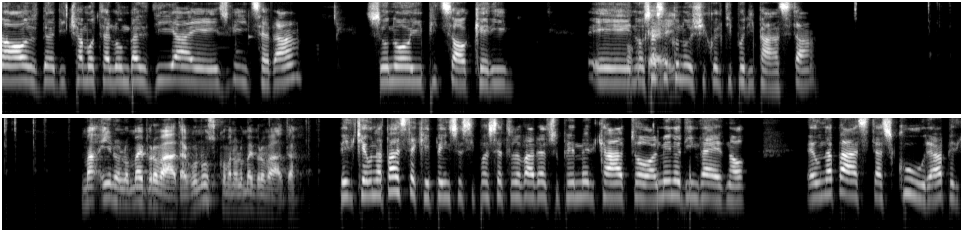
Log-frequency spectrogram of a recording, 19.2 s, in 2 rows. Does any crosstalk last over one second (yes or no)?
no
